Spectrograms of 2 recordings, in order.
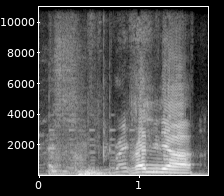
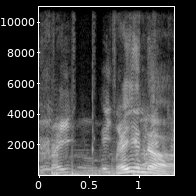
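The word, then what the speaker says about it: Reyna: Renya! Renya, dude! Nurusan! Renya, Renya! How do you spell it? Reina! Renya, mate, Renya! It's Reina, bro.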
